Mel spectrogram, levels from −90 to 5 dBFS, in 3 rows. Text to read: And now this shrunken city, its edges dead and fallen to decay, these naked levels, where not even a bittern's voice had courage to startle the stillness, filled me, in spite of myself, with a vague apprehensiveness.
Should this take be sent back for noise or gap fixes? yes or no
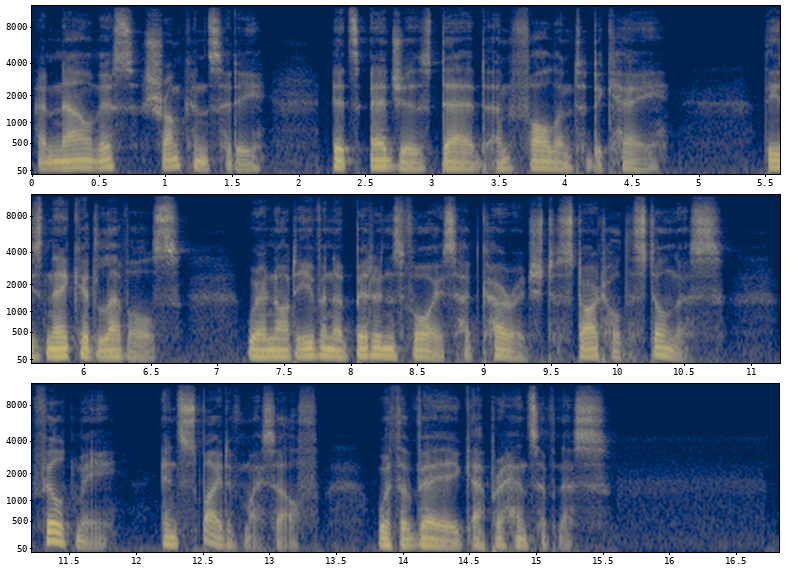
no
